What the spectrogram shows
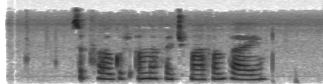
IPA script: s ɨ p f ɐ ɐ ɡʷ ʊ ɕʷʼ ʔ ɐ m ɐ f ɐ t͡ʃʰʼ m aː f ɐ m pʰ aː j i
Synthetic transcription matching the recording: s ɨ p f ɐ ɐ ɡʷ ʊ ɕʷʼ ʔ ɐ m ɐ f ɐ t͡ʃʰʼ m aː f ɐ m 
